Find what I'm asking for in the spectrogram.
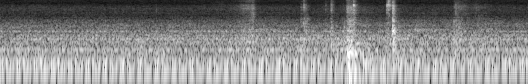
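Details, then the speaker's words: Cheap ex-police car parked for years, started after sitting: smooth, even low idle with a steady pulse, no knocks or misses and no smoke; runs perfectly, normal idle. "This runs perfect. Important window. Yep. Oh my goodness, man. No smoke."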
